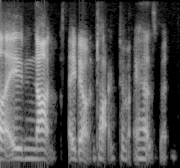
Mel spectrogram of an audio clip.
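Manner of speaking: ordinary delivery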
